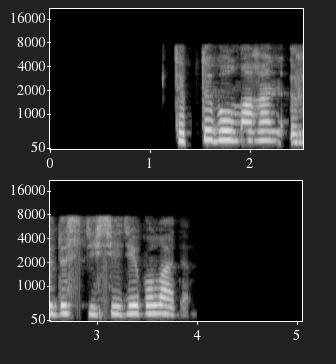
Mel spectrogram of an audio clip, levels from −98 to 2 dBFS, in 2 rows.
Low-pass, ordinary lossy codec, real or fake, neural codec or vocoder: none; none; real; none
